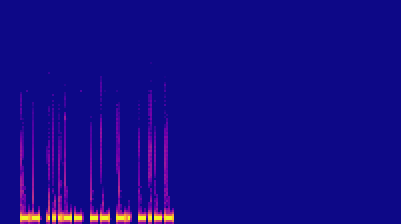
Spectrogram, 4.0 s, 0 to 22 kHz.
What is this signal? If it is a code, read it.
Morse code, heard as a keyed tone, about 42 wpm, 700 Hz. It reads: M3MNY
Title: DXCC-100 Call Signs - 5 Characters - Repeated 3x - 45wpm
